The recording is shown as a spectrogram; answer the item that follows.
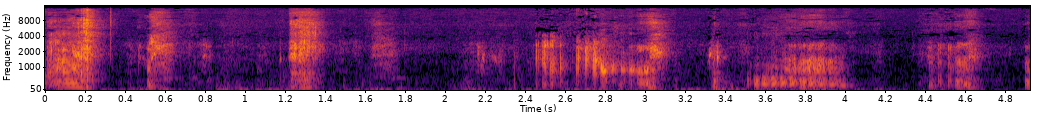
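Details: Indoors, a dog mauling a duvet makes gruff, breathy growls and snuffles in quick irregular bursts, some rougher and longer near the middle, in a small room.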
